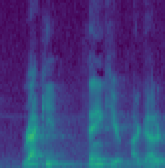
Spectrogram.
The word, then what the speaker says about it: Rakhi: Racky.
